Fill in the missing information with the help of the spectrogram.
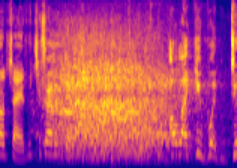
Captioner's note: laughter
